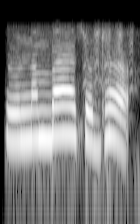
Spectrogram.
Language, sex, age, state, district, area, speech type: Assamese, female, 30-45, Assam, Dhemaji, rural, conversation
